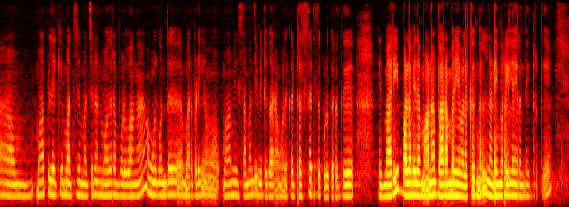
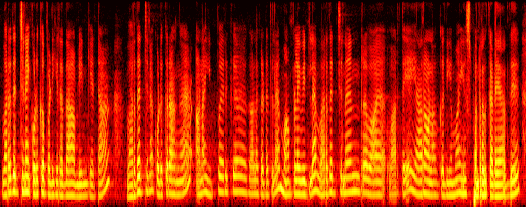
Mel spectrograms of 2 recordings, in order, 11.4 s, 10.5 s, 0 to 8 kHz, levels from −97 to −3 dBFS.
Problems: none marked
